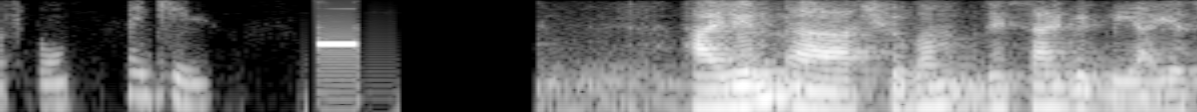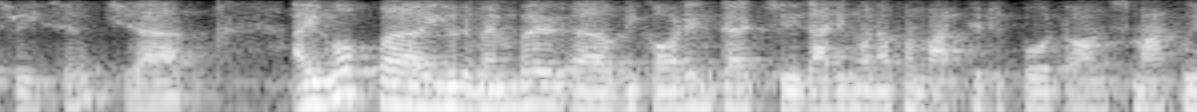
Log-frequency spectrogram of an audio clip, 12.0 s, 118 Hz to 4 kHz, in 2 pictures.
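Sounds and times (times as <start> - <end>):
speech: 0.3 - 1.1, 3.4 - 11.9
answering machine beep: 1.6 - 1.8.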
